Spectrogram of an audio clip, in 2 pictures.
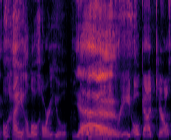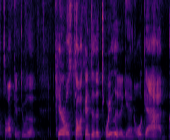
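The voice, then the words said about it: Put-on Minnesotan accent. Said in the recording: “I'm speaking with a Minnesotan accent that I stole from Drop Dead Gorgeous”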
